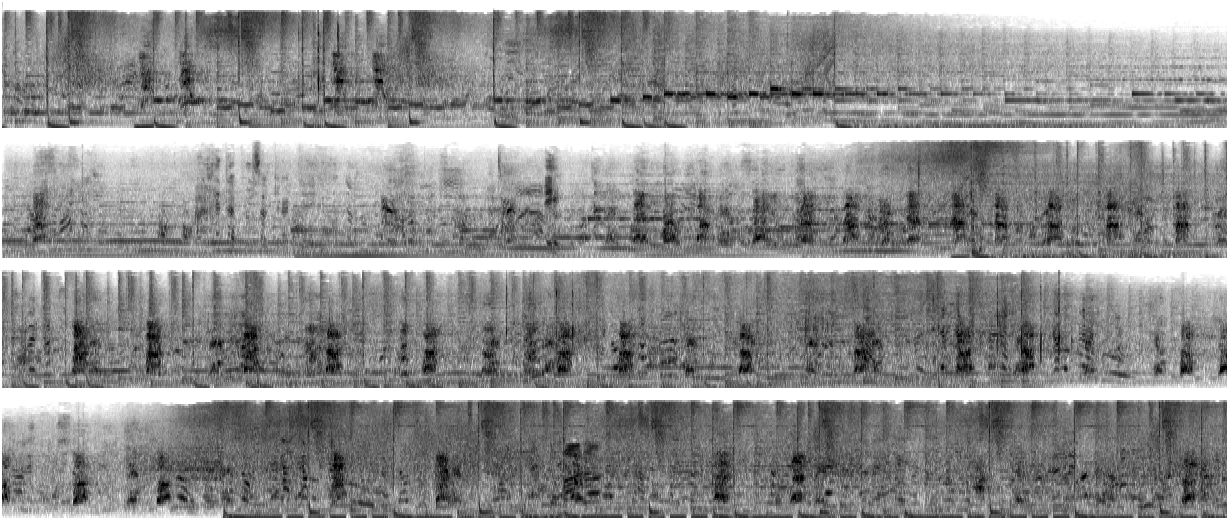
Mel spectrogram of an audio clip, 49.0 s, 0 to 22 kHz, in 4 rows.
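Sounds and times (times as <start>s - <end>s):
background music: 0.0s - 49.0s
dog barking: 1.2s - 2.0s, 3.3s - 3.9s, 12.5s - 13.0s, 16.0s - 38.7s, 40.0s - 40.4s, 41.1s - 41.4s, 43.1s - 45.1s, 46.4s - 49.0s
heavy bass beat: 21.5s - 34.7s, 39.0s - 49.0s.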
